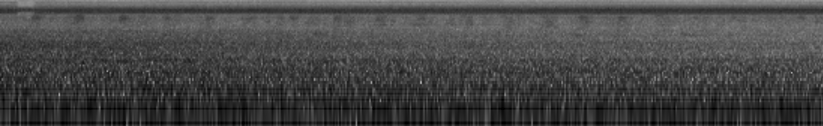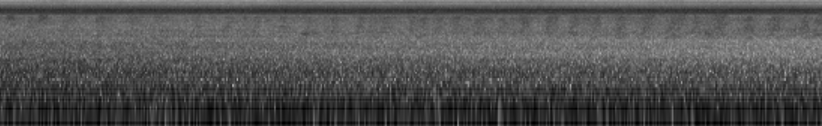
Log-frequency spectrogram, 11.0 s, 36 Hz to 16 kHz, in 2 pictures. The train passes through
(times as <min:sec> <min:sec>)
0:00.0 0:05.8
